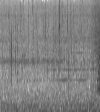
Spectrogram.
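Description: Fire crackles in a barrel.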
